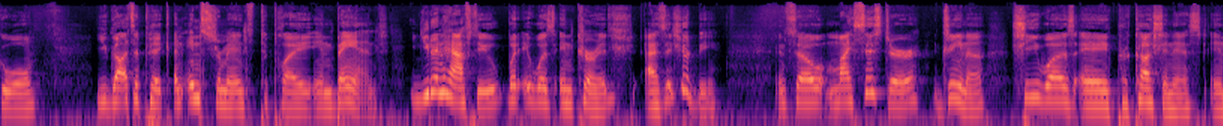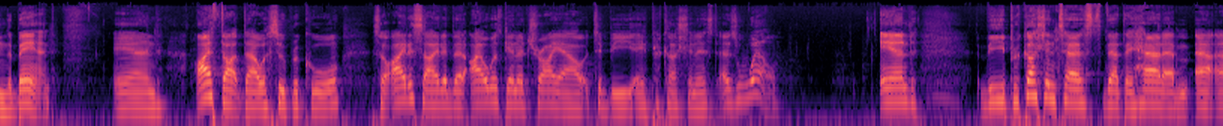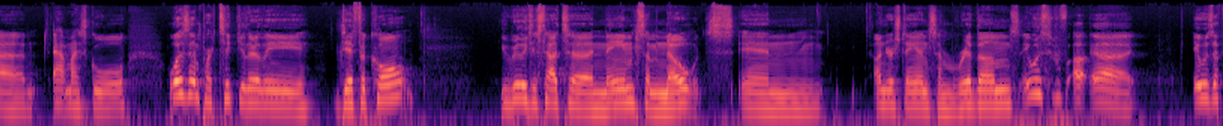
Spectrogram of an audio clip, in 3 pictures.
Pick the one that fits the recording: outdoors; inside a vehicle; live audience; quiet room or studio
quiet room or studio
